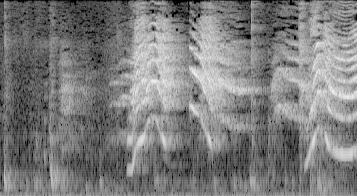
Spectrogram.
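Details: Indoor pet ring-neck parrot that is said to talk "mummy" and "papa": loud, harsh squeaky calls with sweeping rising and falling pitch in three bursts.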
